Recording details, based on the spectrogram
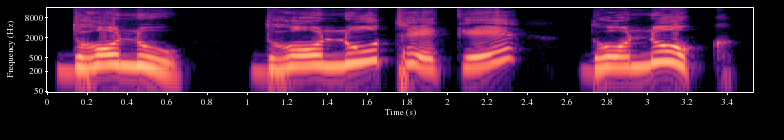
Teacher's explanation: এই যে ক টা চলে এসেছে অতিরিক্ত শব্দের শেষে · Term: অন্ত ব্যঞ্জনাগম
